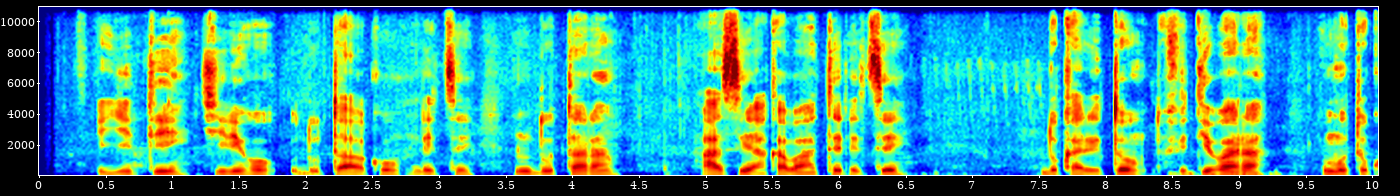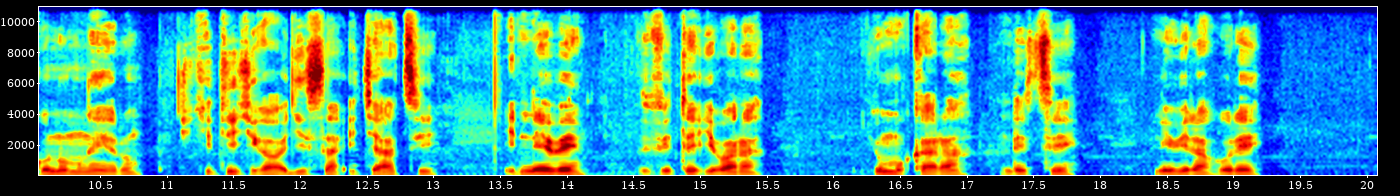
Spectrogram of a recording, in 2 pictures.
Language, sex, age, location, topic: Kinyarwanda, male, 18-24, Kigali, finance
